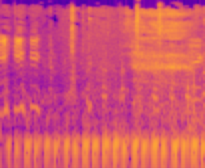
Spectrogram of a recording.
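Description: Engine of a side-by-side off-road vehicle running with a steady, rapid low throb, with a brief hiss near the end.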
